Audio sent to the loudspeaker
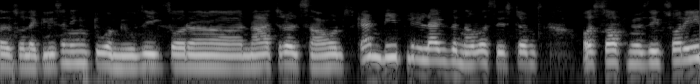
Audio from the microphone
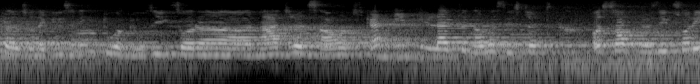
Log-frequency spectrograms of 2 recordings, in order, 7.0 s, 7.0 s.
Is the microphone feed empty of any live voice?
Yes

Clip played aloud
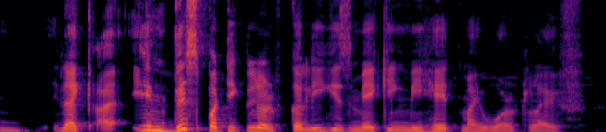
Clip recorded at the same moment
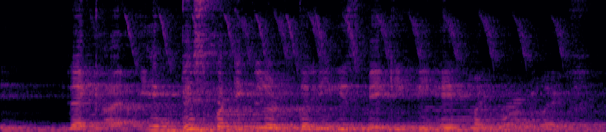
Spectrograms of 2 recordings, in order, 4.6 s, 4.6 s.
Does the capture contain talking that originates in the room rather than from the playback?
Yes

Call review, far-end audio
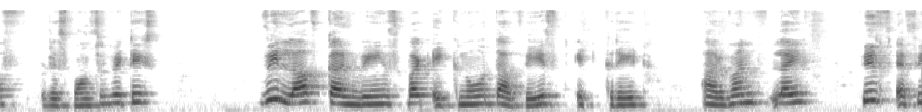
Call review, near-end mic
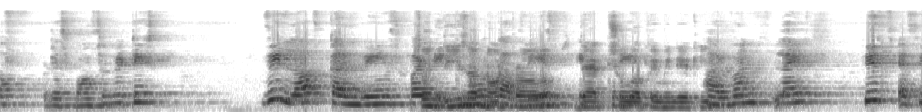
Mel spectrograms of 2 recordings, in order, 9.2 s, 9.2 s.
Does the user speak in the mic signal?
Yes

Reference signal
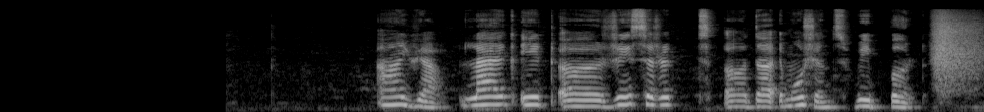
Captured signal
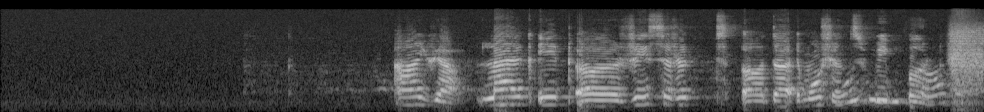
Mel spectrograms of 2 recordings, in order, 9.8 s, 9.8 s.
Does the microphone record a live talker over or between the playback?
Yes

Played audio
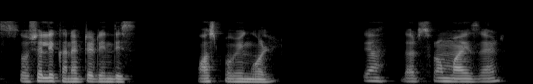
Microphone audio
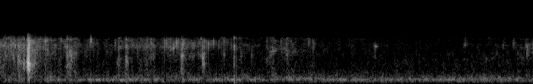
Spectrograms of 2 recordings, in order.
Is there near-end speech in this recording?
No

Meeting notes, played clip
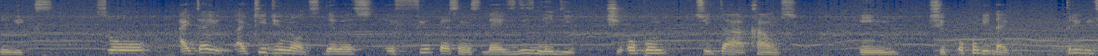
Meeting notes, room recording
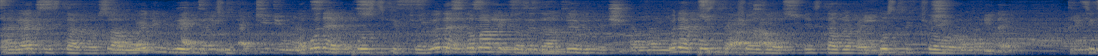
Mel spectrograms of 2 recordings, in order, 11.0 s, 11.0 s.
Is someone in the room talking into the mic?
Yes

